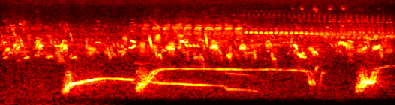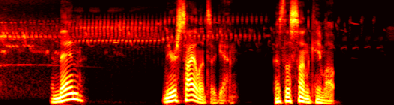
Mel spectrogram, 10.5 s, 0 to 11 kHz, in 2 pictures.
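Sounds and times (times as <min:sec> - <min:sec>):
dawn chorus of chirping twittering birds: 0:00.0 - 0:10.5
coyotes howling at dawn: 0:00.7 - 0:06.4
speech: 0:06.0 - 0:06.5, 0:07.4 - 0:09.8.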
